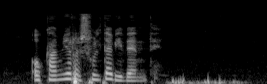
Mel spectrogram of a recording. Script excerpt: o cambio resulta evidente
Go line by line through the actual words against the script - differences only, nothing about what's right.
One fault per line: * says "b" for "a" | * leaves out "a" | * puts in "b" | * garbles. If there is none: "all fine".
all fine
